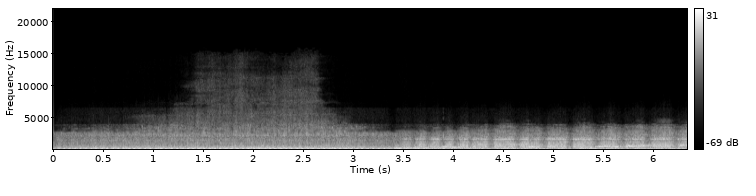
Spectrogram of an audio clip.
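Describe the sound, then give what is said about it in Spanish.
A heavy canvas-covered military truck, its insignia hidden, drives along a desert road through dry wasteland. Its engine drones steadily with a deep, rumbling low tone, then shifts midway into a rougher, rattling roar as it drives on, loud and continuous throughout with no voices. “El sol ha traspuesto la línea del cenit cuando un pesado camión con toldo, cuyas insignias militares han sido ocultadas, corre por un camino desértico.”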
